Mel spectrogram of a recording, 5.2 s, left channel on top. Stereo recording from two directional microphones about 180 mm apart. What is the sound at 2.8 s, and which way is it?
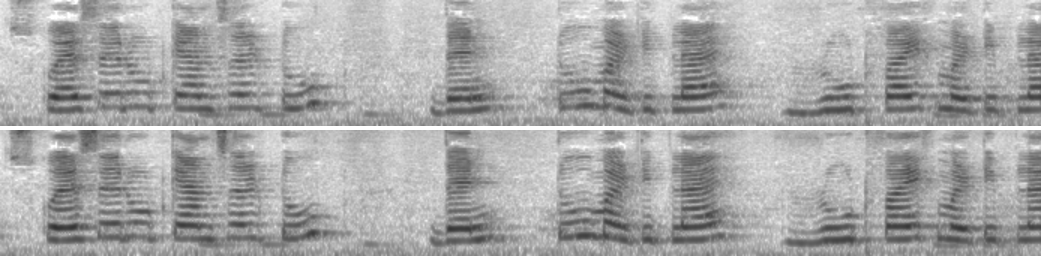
A woman's voice, 45° right (ahead or behind).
